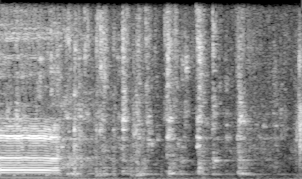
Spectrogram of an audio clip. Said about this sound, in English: Anyway, I'm gonna put my tea on. Water in the kettle.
